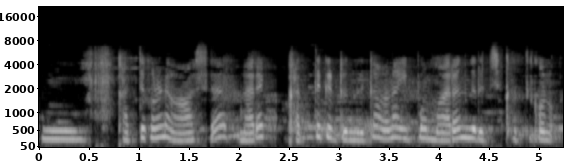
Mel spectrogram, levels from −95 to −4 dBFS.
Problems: background sounds at intervals, background conversations at intervals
